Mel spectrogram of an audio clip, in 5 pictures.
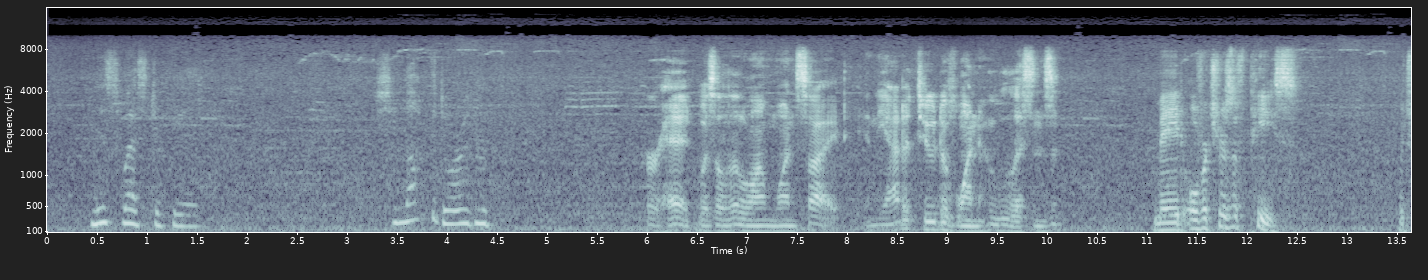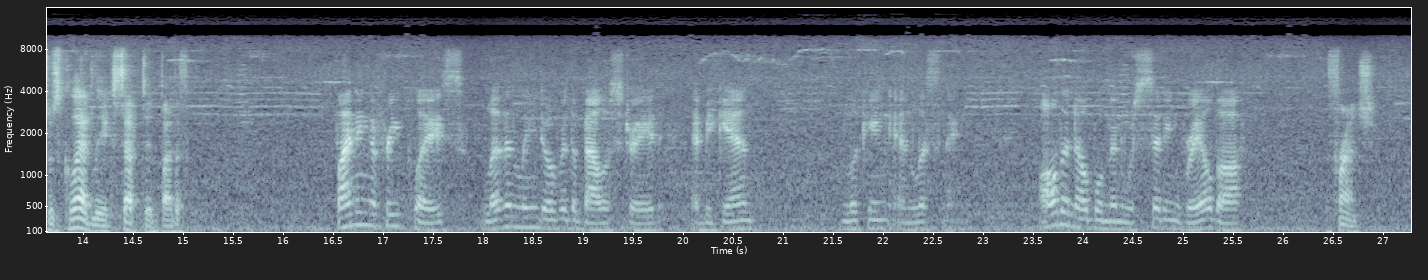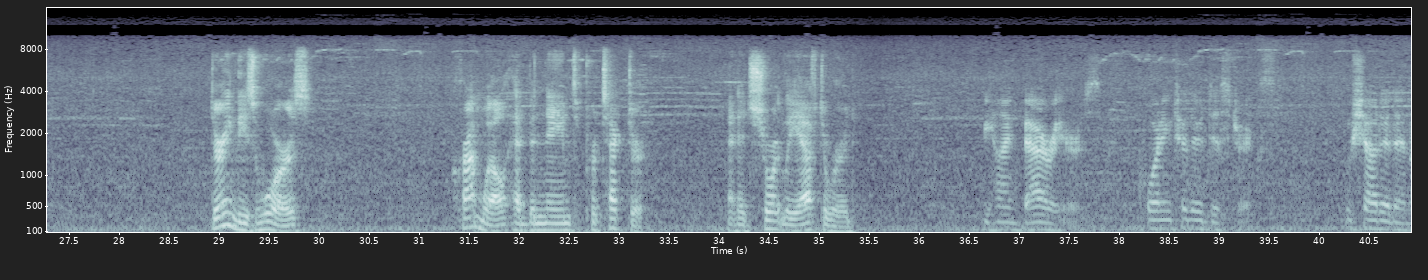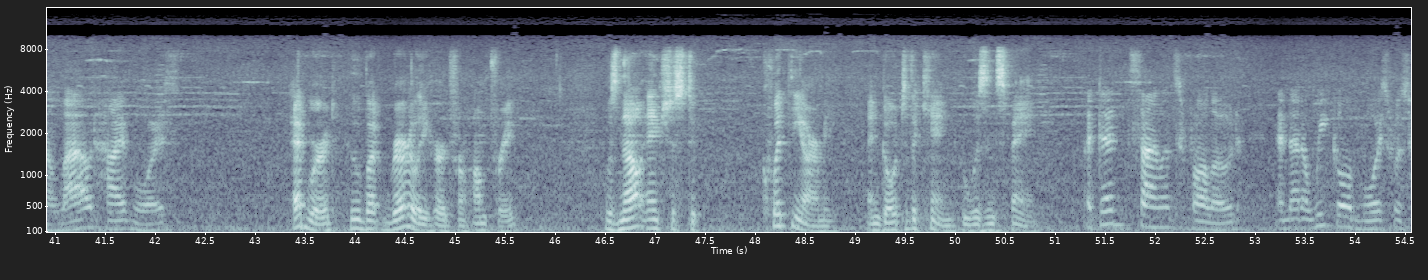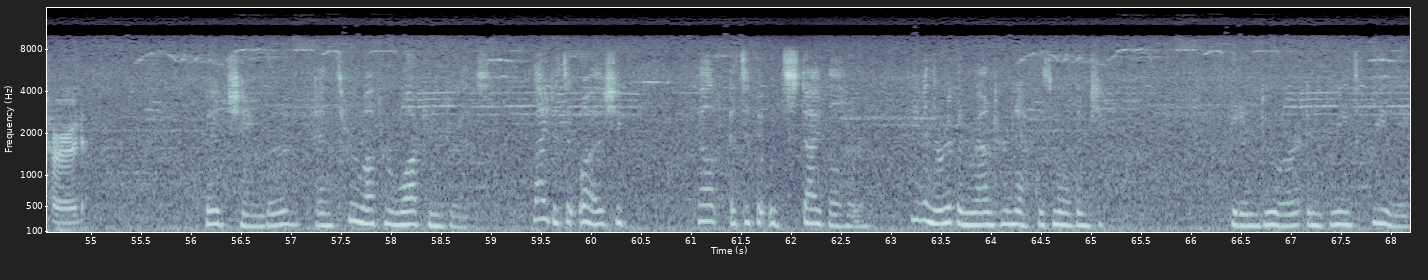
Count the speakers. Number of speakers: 4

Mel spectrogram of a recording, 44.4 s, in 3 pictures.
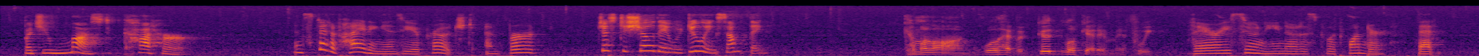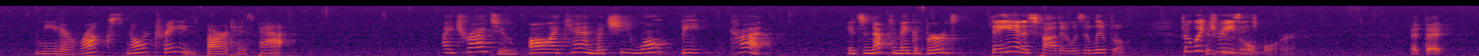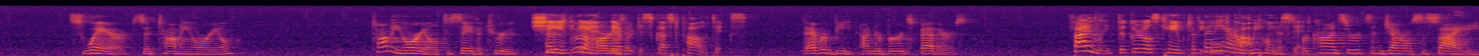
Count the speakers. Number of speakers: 4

